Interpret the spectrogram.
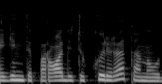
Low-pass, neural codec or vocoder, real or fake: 10.8 kHz; none; real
